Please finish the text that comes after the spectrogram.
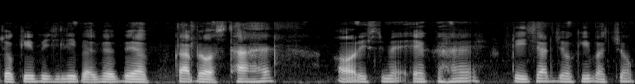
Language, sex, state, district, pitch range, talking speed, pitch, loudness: Hindi, male, Bihar, Kaimur, 120-135 Hz, 150 wpm, 130 Hz, -20 LUFS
